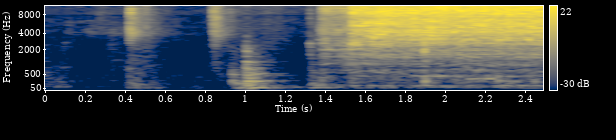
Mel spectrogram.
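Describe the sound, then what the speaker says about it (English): A paintbrush loaded with acrylic paint is rinsed under a running tap, a few brief knocks and splashes giving way to a steady, close rush of water filling a sink. "I've got to wash it because I need that brush."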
